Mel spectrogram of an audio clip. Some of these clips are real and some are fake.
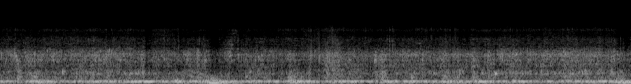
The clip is real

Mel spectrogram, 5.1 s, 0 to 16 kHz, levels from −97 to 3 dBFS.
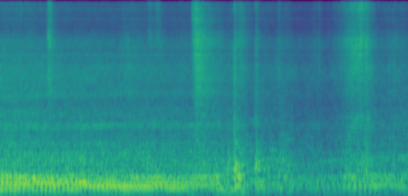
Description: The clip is fake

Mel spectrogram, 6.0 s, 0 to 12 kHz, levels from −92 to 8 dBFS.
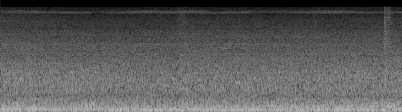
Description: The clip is fake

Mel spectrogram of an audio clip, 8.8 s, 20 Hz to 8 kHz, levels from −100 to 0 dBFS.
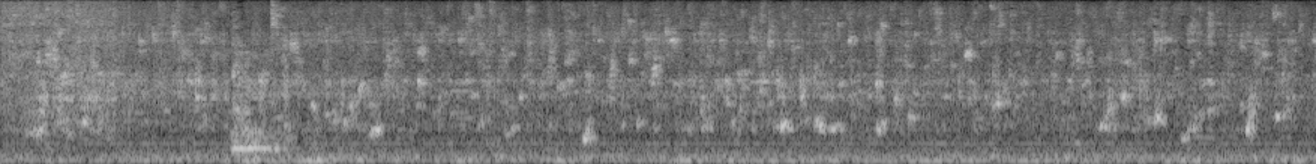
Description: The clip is real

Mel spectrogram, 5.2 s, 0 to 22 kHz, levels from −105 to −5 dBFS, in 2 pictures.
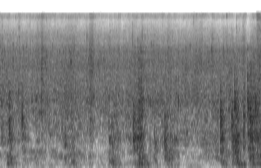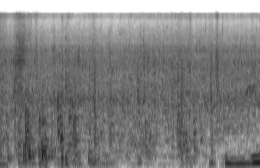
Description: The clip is real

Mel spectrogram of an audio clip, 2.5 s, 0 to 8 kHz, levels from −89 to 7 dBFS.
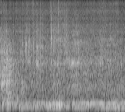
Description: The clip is fake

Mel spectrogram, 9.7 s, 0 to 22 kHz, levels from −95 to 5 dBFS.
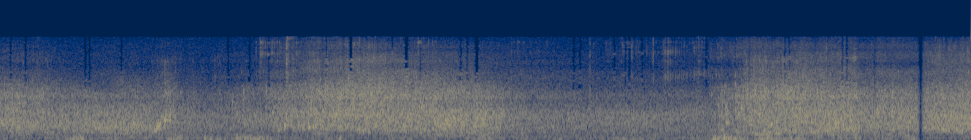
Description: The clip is real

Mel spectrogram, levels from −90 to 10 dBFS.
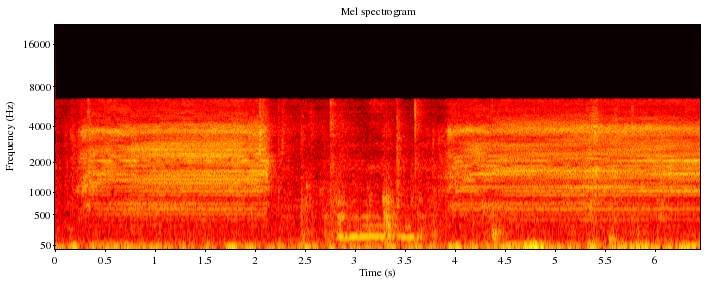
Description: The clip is fake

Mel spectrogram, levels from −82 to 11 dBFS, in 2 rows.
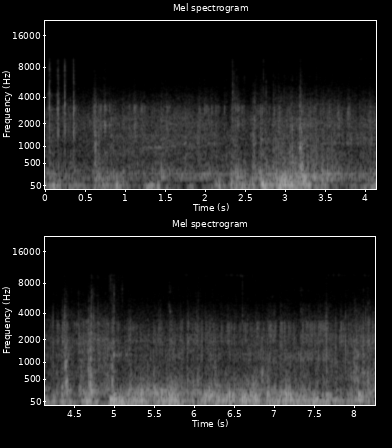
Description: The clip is real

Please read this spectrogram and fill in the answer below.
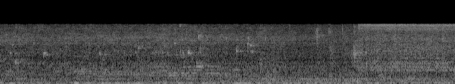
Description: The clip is real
